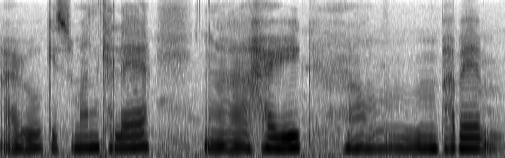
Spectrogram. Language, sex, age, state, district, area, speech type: Assamese, female, 45-60, Assam, Dibrugarh, rural, spontaneous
